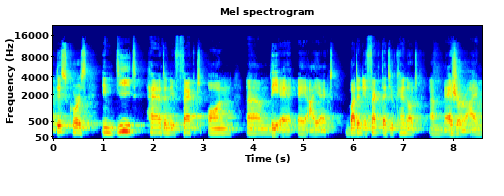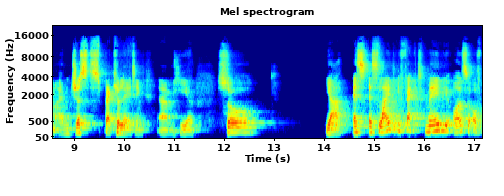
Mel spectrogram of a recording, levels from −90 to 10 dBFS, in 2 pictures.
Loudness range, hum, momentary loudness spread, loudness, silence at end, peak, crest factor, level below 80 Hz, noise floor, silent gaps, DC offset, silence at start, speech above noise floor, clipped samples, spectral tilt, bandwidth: 4 LU; none; 13 LU; -18 LUFS; 0 s; -2 dBFS; 18 dB; -66 dBFS; under -90 dBFS; none; under 0.1%; 0 s; over 71 dB; under 0.1%; -3.5 dB/octave; 15.5 kHz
